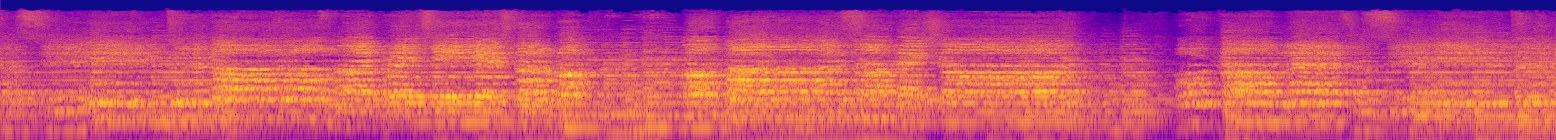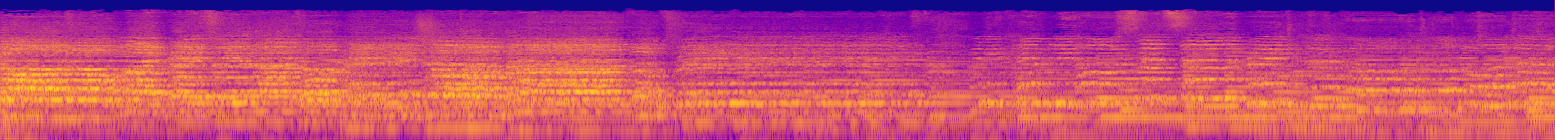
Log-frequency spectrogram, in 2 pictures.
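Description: Salvation Army songster brigade, a mixed choir of men and women, singing a hymn in several parts, with a short break between phrases about twelve seconds in.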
